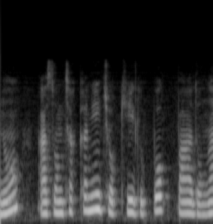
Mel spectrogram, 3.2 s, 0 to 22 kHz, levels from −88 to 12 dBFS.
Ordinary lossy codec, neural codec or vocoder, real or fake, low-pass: MP3, 64 kbps; autoencoder, 48 kHz, 128 numbers a frame, DAC-VAE, trained on Japanese speech; fake; 7.2 kHz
